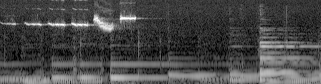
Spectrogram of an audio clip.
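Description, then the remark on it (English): A Townsend's warbler sings a quick series of high, thin repeated notes ending in a brief slurred phrase, heard over soft sustained background music. “Townsend's warblers forage in the top one-third of a tree by gleaning, hawking, and hovering to capture their prey.”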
